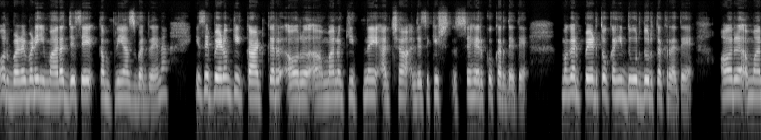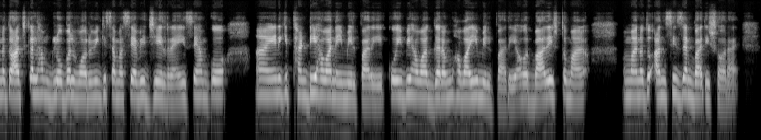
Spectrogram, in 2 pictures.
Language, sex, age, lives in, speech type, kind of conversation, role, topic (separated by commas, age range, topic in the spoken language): Hindi, female, 40-44, India, conversation, unstructured, none, पेड़ लगाने से हमारे जीवन में क्या बदलाव आते हैं?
